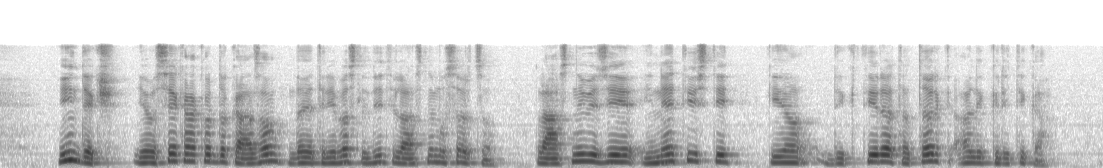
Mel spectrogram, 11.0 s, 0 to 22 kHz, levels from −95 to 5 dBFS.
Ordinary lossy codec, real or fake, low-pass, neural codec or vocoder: none; real; 7.2 kHz; none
